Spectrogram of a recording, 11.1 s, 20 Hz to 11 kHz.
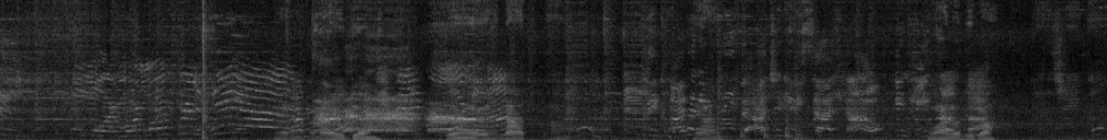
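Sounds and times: rooster crowing: 2.9s - 5.1s.

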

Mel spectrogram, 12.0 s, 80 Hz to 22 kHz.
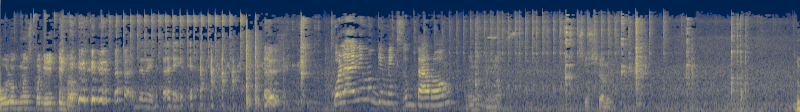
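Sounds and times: fork clinking against glass bowl: 6.2s - 10.4s.

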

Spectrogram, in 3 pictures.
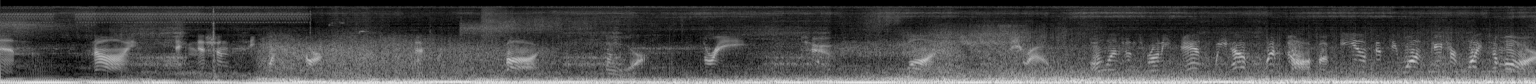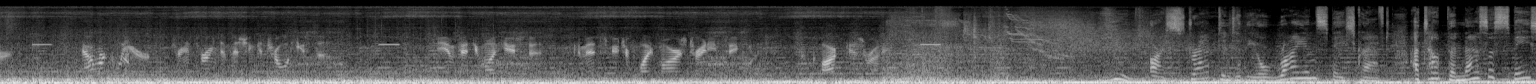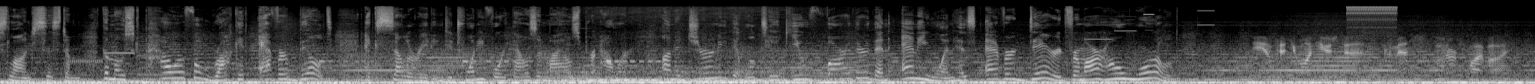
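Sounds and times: radio voice chatter: 0.0s - 24.6s, 26.5s - 45.8s
rocket engine roar: 0.0s - 46.0s
short beeps: 15.6s - 16.0s, 18.4s - 19.8s, 35.8s - 39.0s, 41.8s - 43.0s, 44.2s - 44.7s.

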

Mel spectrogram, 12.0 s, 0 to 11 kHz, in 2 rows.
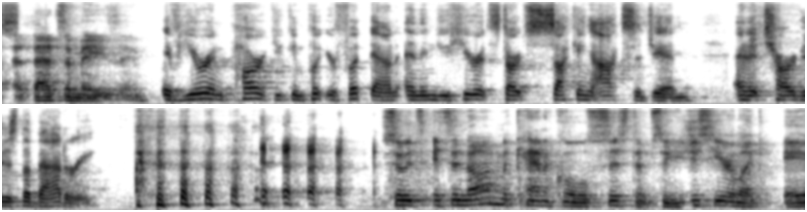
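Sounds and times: men laughing: 7.0s - 9.2s.

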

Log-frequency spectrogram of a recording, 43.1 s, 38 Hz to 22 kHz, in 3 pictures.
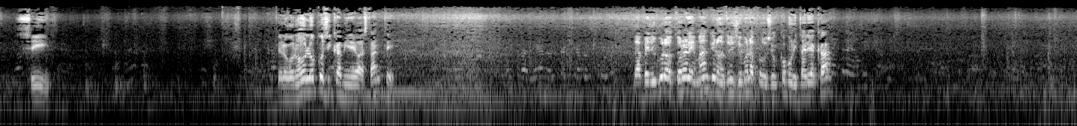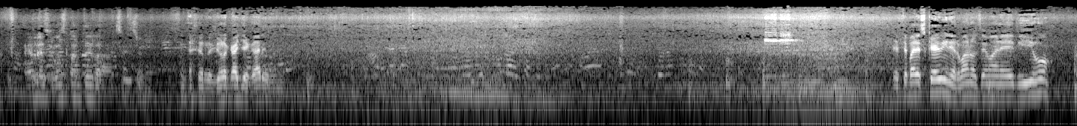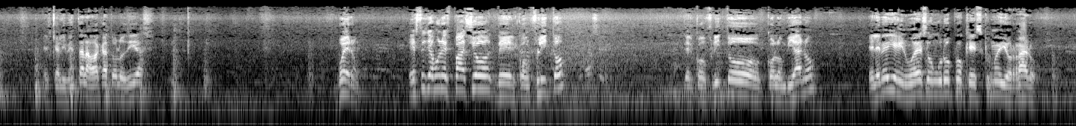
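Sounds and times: faint distant voices: 0.0s - 24.8s
vehicle engine passing by: 4.4s - 10.4s, 17.9s - 27.2s, 35.1s - 39.0s.

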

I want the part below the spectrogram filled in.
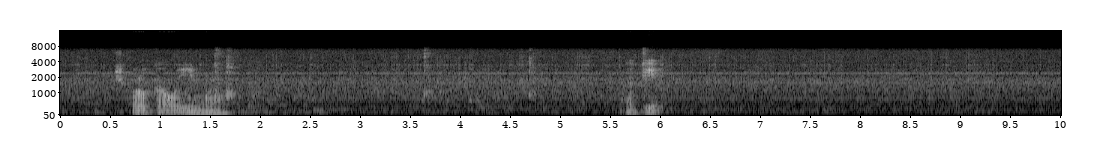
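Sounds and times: computer mouse clicks: 1.5s - 1.8s, 3.6s - 3.9s, 4.6s - 4.9s.

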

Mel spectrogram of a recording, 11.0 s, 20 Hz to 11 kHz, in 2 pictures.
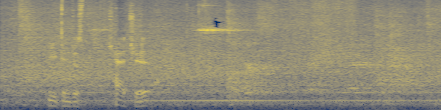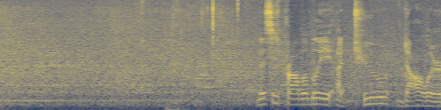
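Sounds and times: low hum of machinery: 0.0s - 11.0s.

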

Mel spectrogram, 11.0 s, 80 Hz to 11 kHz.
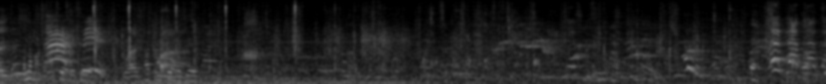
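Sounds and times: quick footsteps: 0.5s - 10.5s
people talking: 4.3s - 11.0s.

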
